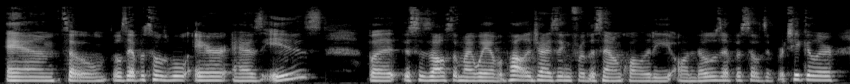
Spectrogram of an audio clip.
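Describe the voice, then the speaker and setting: A woman's voice: lowish voice, fairly even intonation, normal speed, darkish tone. Chatty woman podcast host, slightly scratchy. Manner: chatty, upbeat, self-correcting asides. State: scratchy voice from allergies. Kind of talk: affirmation podcast monologue.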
